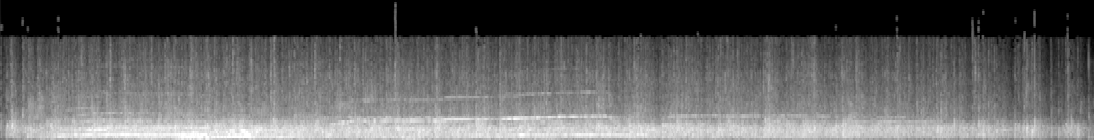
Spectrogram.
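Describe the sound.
An audience applauds to welcome Alejandro Escovedo and his band at E-Town, a dense, steady wash of clapping that holds strongly and fades slightly toward the end.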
